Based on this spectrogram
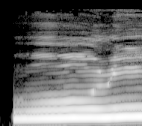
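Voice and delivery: high, drawn-out wailing cry; loud call. A narrator's reading. Tanny calling from his cot, loud wail. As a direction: sing out loudly, very high and long. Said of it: "Tanny said loudly".

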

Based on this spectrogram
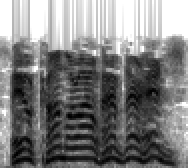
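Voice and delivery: high, forceful angry shout; roared threat. A narrator's reading. Knight threatening the midwives' lives, roared. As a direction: threaten them at full urgency. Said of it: "Ser Jorah roared".

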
